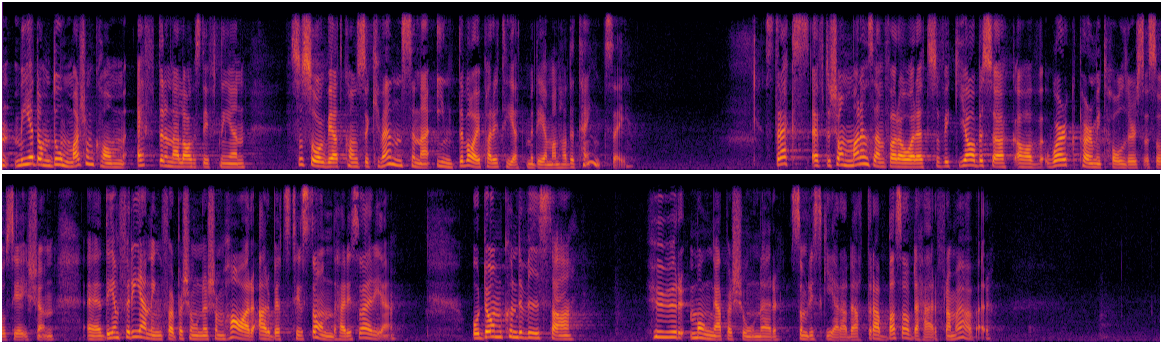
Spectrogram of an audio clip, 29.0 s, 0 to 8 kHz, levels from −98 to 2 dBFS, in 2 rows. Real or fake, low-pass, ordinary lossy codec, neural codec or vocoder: real; 7.2 kHz; none; none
